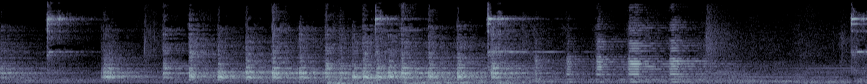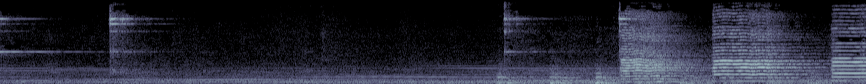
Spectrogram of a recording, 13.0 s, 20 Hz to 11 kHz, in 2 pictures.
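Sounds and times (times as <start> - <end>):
drum strokes: 0.4 - 4.5
steady drone: 2.4 - 13.0.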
